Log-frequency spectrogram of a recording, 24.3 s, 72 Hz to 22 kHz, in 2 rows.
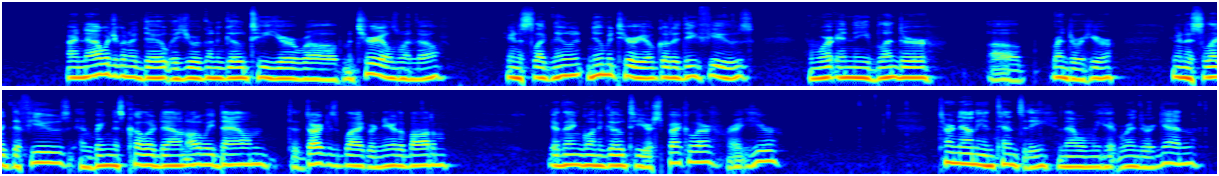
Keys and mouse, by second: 4.0-9.1 drag, 12.3-14.1 drag, 17.7-19.6 drag, 20.7-24.3 drag.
